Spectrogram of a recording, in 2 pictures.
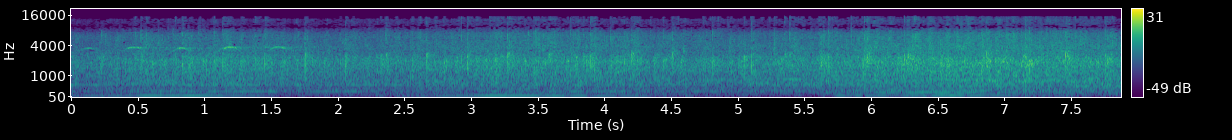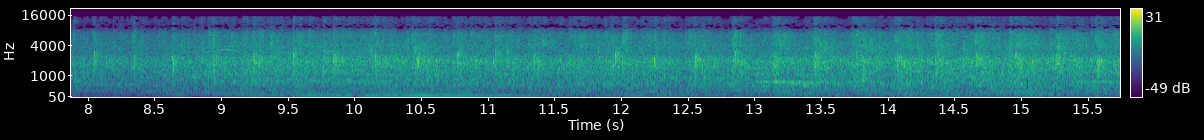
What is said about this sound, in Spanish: Cuando acabó el partido, ya medio Sardinero estaba fuera y así reaccionaba, porque hasta el propio Romo cogió del hombro a Pablo Torre y dijo: vete al centro del campo y disfruta, porque esta ovación que te está dando el estadio es para ti.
